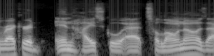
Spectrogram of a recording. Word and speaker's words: Tolono: broke your scoring record in high school at Tolono. Is that how you say it? Yeah, Tolono Unity.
